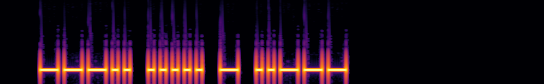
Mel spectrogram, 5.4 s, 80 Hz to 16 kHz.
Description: Morse code, heard as a keyed tone, about 20 wpm, 700 Hz. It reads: 85T2
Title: Common Cut Numbers - 4-Digit 20wpm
